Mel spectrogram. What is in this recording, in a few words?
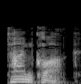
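"time clock", American English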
